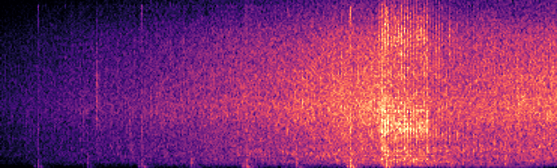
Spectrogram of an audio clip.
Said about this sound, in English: I'll start my old Ford and be over as fast as it can coast there. It's mostly downhill.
